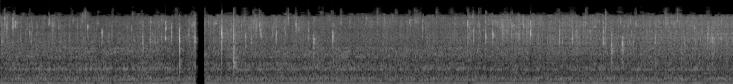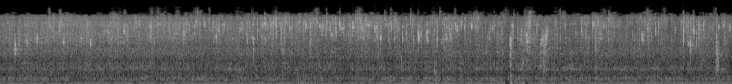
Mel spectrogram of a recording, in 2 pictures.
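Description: Walleye fish cakes fry in very hot oil, a dense, steady sizzle with fine crackles and pops running unbroken throughout, close and fairly loud, with no talking.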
